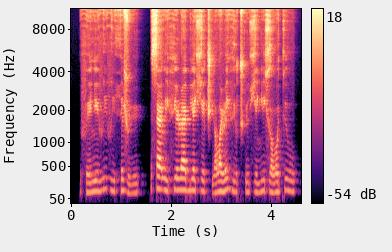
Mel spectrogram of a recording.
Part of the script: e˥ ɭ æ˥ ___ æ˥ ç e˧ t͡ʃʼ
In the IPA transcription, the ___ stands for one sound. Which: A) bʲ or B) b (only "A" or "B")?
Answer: A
